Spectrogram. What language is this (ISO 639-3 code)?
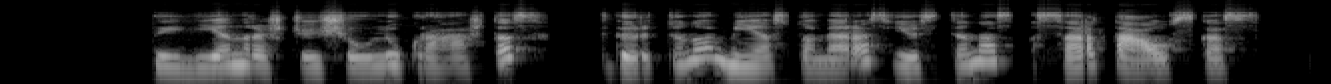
lit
